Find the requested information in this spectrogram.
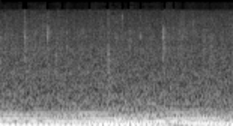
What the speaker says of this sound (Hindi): मर्चेंट थोड़ी ही दूर पहुंचा था कि अचानक बिजली कड़कने लगी और तेज बारिश भी शुरू हो गई।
